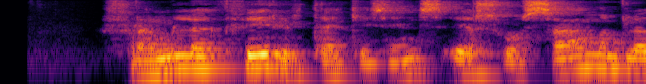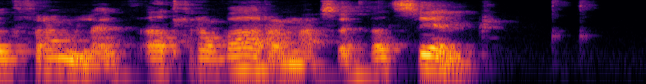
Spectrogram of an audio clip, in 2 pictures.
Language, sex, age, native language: Icelandic, male, 40-49, Icelandic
